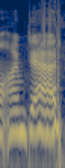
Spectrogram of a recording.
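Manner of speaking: laughing through a dad joke. Real, not acted.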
